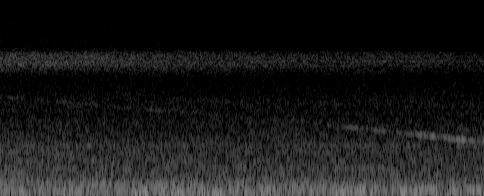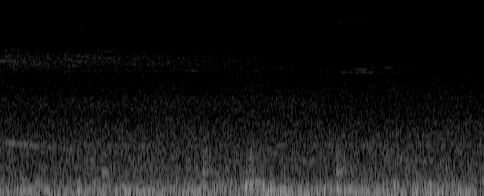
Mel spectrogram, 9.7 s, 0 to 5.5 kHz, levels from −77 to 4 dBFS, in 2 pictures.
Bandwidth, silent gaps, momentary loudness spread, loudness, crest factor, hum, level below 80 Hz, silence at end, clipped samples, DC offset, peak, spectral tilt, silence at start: 5.2 kHz; none; 3 LU; -47 LUFS; 14 dB; none; -46 dBFS; 0 s; under 0.1%; under 0.1%; -28 dBFS; -6.5 dB/octave; 0 s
